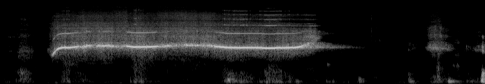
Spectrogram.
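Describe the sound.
A voice imitates the sound of passing through a wormhole, as described by Stephen Hawking, with a sustained, hissing whistle at a steady high pitch, held loud for about two and a half seconds before trailing off, followed by brief breathy sounds.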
